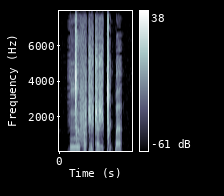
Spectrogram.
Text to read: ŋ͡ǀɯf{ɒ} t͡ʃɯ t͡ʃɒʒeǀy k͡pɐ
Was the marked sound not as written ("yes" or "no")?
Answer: no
